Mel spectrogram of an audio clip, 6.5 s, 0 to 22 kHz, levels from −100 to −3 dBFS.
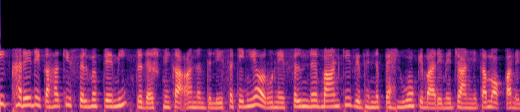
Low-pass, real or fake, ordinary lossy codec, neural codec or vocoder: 3.6 kHz; fake; none; codec, 44.1 kHz, 7.8 kbps, Pupu-Codec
